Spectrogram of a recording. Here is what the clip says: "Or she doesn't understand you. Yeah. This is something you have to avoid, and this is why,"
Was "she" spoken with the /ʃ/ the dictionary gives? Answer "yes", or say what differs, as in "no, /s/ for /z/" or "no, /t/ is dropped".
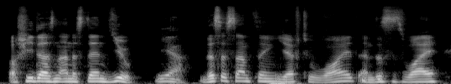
yes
